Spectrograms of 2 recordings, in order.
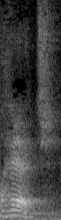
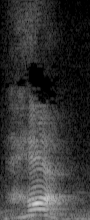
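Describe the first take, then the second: First: The final T is clearly pronounced. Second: The final T is left silent. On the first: The speaker calls it wrong. "não hat" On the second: The speaker calls it right. "Nós queremos pronunciar o T, mas não pronunciamos"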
